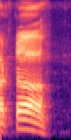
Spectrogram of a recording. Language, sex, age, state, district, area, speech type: Odia, male, 45-60, Odisha, Cuttack, urban, read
